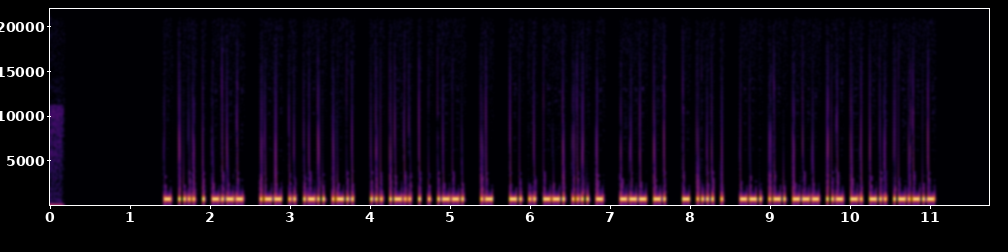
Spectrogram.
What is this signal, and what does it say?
Morse code, heard as a keyed tone, about 40 wpm, 700 Hz. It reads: THEY WILL SLEEP A NIGHT ON THE GROUND.
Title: Sentences from Top 1000 Words - Review Part 2 - 40wpm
